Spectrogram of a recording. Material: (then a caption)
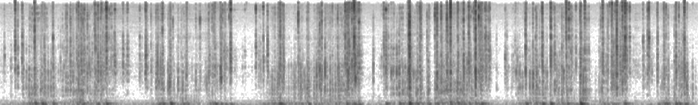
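Plastic. Two hands tap the keys of a black plastic computer keyboard with their fingertips. The result is a quiet, steady patter of short, dry clicks in bursts with brief pauses, mixing soft low thumps with bright key ticks.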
